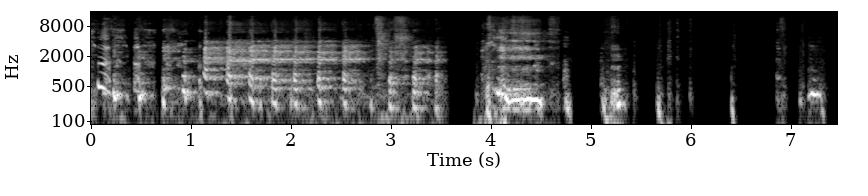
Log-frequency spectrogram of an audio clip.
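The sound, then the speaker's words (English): A man coughing hard in a harsh fit, with many rough, ragged bursts in quick runs broken by short pauses and a few sharp final hacks. “Oh, I'm laughing at some dude coughing his lungs out.”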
